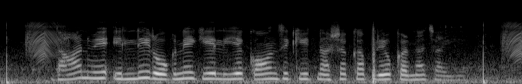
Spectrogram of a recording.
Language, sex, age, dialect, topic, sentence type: Hindi, female, 31-35, Marwari Dhudhari, agriculture, question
